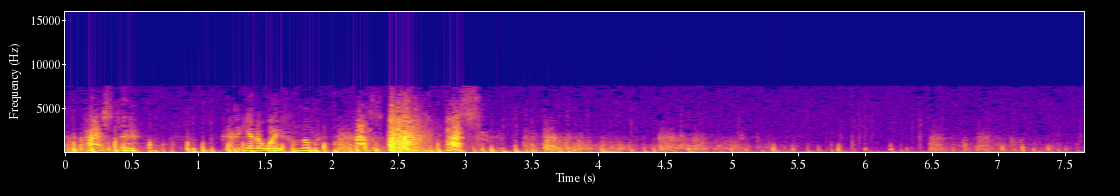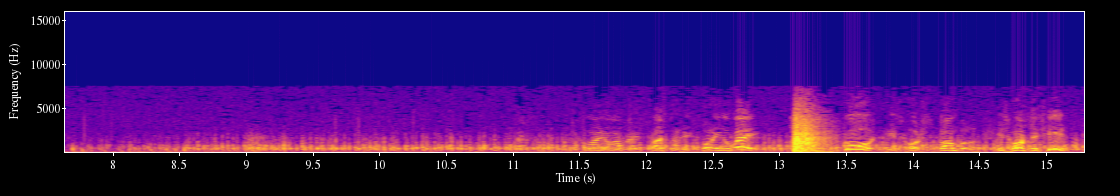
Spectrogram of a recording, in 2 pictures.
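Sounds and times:
horse carrying a fleeing rider galloping hard: 0.0s - 15.2s
speech: 0.4s - 3.7s, 14.2s - 15.2s
sharp thud: 2.0s - 3.8s, 13.1s - 13.6s.

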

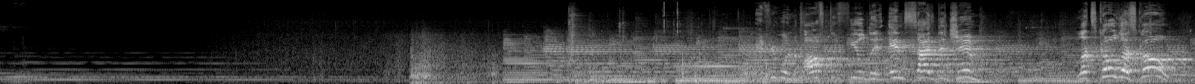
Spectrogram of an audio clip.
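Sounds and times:
sustained musical tones: 2.0s - 11.9s
heavy rain hissing in a thunderstorm: 2.2s - 11.9s
loud crack of thunder rumbling: 2.7s - 10.8s
speech: 8.1s - 9.9s, 10.8s - 11.8s.

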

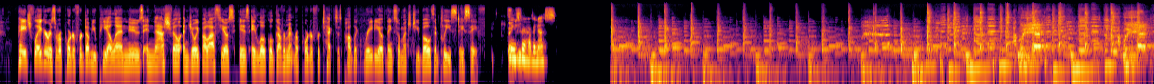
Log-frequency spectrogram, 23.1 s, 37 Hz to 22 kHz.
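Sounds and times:
speech: 0.4s - 11.2s
1970s New York salsa music recording with a full band: 12.2s - 23.0s
driving bass line: 12.2s - 23.0s
sharp accented percussive hits: 12.2s - 23.0s.

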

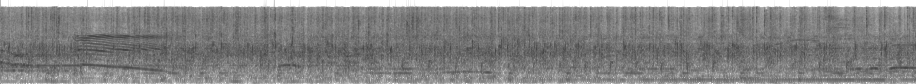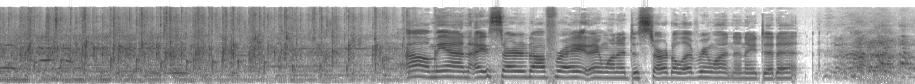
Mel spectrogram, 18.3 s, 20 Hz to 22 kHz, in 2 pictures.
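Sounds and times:
cheers and whoops from the crowd: 0.0s - 6.6s, 8.2s - 11.0s, 11.6s - 12.4s
large audience clapping to welcome a guest: 0.0s - 14.0s
speech: 14.0s - 17.2s
laughter: 17.3s - 18.3s.

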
